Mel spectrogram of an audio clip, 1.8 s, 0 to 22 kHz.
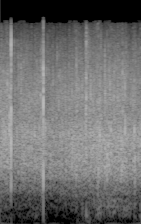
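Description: A Korean church congregation applauding during a 39th-anniversary revival service: steady, dense clapping from many hands, fairly loud and close, with a couple of sharper individual claps standing out early on.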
